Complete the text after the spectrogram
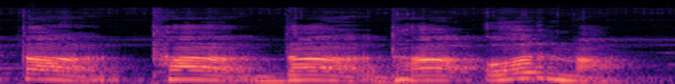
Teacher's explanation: था, दा, धा, ना, बोलकर देखो जीभ कहाँ पर आके लग रही है? दांतों पर। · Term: दंतव्य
